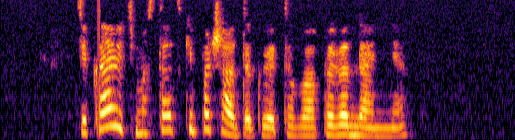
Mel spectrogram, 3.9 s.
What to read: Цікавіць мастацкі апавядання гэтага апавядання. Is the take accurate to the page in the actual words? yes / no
no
